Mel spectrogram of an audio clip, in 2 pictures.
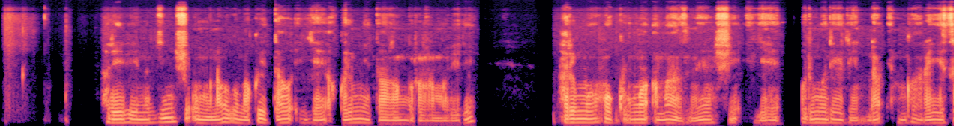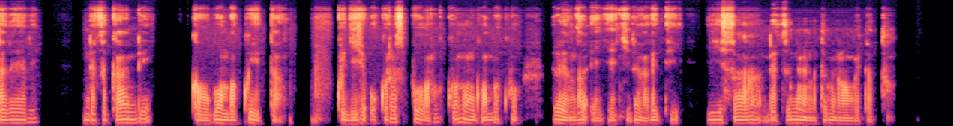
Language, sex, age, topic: Kinyarwanda, male, 25-35, health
